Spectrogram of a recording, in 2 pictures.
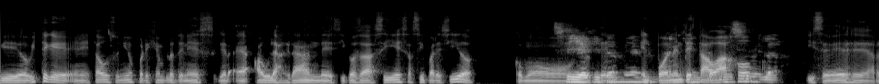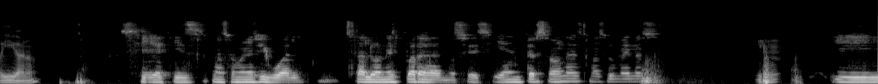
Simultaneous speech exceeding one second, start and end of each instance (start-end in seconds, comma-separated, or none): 5.5-7.6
